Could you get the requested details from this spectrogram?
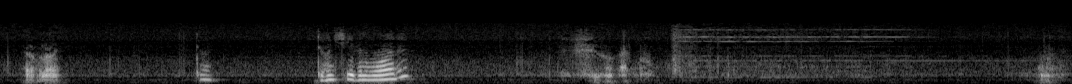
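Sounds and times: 
speech: 2.0 - 2.3, 3.2 - 4.2
telephone ringing: 6.7 - 10.3.

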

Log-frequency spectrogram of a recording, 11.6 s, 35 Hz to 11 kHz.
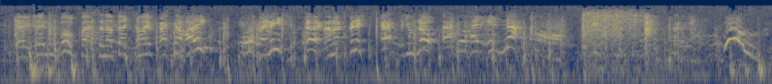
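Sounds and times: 
speech: 0.2 - 9.1, 10.9 - 11.5
plate glass mirror shattering during a fistfight: 8.7 - 9.9.

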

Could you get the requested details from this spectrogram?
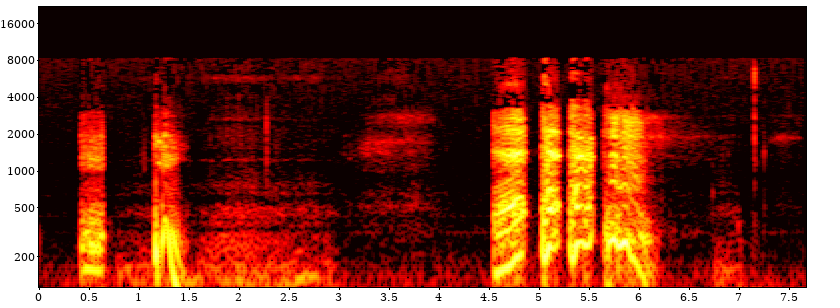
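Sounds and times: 
deliberate coughing: 0.4 - 2.4, 4.6 - 7.2
deliberate throat clearing: 0.5 - 1.7, 4.6 - 7.2.

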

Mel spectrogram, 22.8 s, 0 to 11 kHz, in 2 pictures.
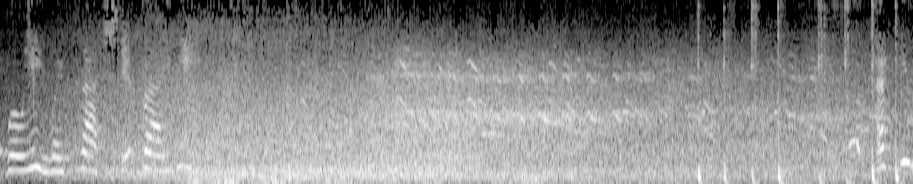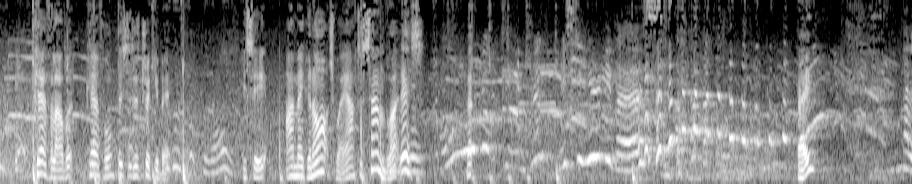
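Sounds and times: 
ocean waves breaking on a beach: 0.0 - 22.8
speech: 0.1 - 3.5, 11.9 - 17.5, 21.4 - 21.7
sharp knocks: 8.7 - 14.0, 14.7 - 16.3, 17.0 - 19.7
laughter: 16.4 - 22.7.

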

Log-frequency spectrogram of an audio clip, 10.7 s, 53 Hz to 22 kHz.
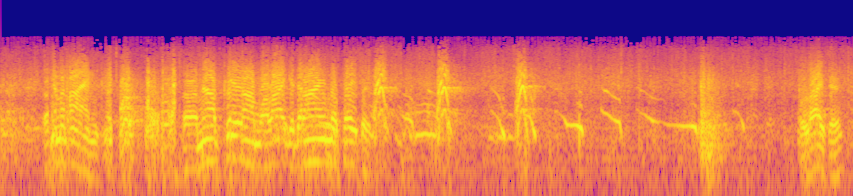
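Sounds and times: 
speech: 0.6 - 6.7, 10.2 - 10.6
dogs barking and baying: 1.4 - 2.3, 4.6 - 10.0.

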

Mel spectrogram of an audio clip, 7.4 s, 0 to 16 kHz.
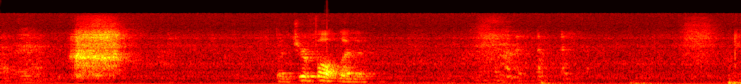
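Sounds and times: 
person blowing their nose: 0.7 - 1.4, 6.8 - 7.2
speech: 3.0 - 3.8
laughter: 4.7 - 6.1.

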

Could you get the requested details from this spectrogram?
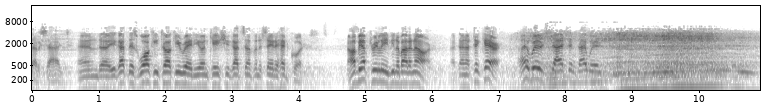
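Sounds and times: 
speech: 0.0 - 9.6
truck engine driving off: 7.2 - 10.9.

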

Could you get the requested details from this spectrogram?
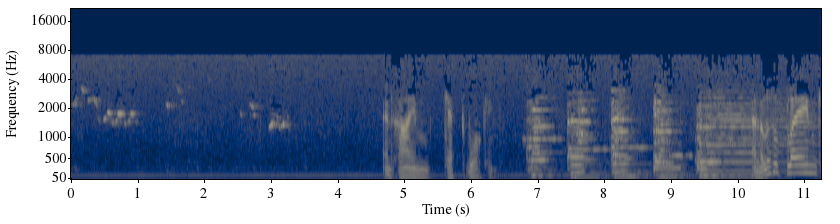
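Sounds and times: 
morning bird answering with short whistled phrases: 0.0 - 1.8, 2.5 - 3.4
night bird singing short whistled phrases: 0.0 - 3.5, 6.8 - 9.4
speech: 4.7 - 7.9, 10.3 - 11.2.

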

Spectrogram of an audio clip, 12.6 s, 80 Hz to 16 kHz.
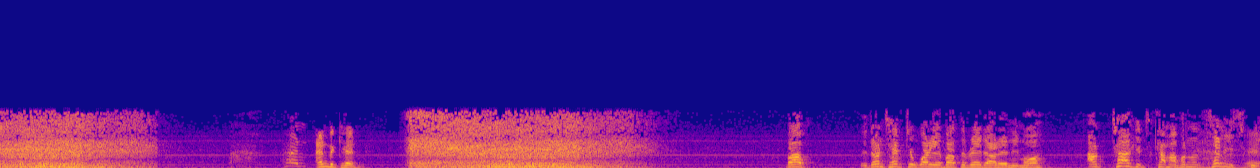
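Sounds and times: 
spaceship braking jets firing: 0.0 - 1.6, 4.0 - 6.8
speech: 3.2 - 5.0, 7.9 - 12.6.

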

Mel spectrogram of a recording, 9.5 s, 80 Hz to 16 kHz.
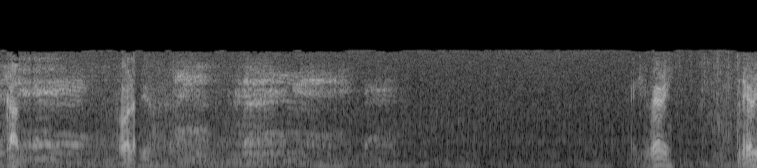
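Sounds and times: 
sheep bleating: 0.0 - 1.3, 2.1 - 5.0
low rumble: 0.0 - 9.4
speech: 0.1 - 0.5, 1.5 - 2.4, 8.1 - 8.6, 9.2 - 9.4.

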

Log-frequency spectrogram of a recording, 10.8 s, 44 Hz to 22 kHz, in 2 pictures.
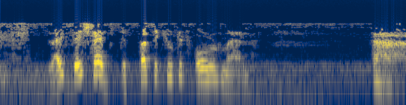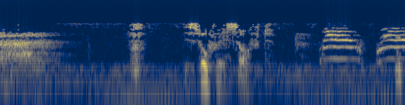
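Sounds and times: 
speech: 0.6 - 3.5, 5.0 - 5.4, 7.9 - 9.1, 10.7 - 10.8
old cat meowing: 9.7 - 10.8.

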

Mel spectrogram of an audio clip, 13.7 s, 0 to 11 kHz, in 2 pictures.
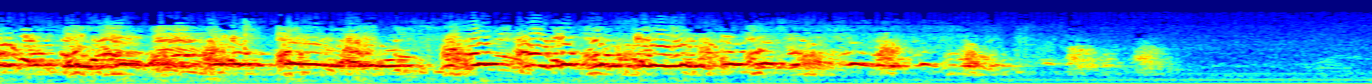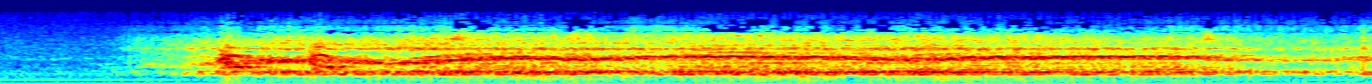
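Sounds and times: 
several dogs barking and yipping excitedly: 0.0 - 6.0, 7.8 - 8.7
steady loud droning tone: 7.4 - 13.7.

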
